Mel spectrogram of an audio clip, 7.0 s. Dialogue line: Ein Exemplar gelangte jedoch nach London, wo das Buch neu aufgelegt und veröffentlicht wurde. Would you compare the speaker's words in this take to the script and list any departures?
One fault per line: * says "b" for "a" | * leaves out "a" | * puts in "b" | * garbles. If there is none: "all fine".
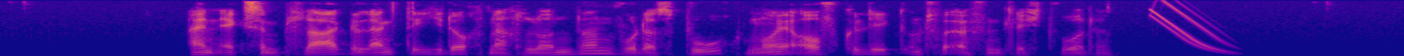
all fine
